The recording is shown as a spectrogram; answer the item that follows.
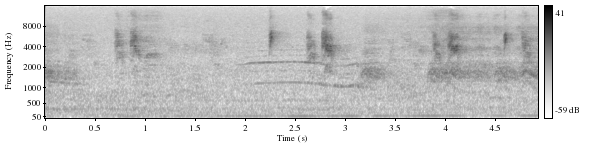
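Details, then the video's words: Angry neighborhood crows give scattered coarse caws, clustering toward the end, while a clear whistled note slides by midway over a steady low hum. "Angry Crows in the neighborhood"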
